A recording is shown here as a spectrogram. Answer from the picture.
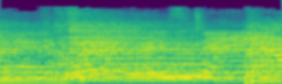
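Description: Live rock band playing loud electric guitars and drums, with women singing.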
